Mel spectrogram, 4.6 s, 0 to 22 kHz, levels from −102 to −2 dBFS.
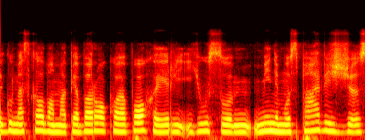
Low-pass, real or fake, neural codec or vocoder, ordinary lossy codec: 7.2 kHz; real; none; Opus, 24 kbps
